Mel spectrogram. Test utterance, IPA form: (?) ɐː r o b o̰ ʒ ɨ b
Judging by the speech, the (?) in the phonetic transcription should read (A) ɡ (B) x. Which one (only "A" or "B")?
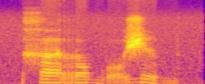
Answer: B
